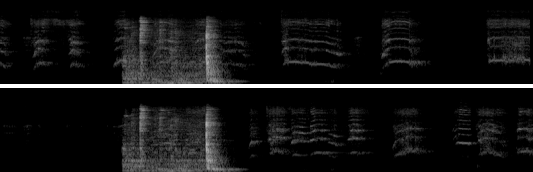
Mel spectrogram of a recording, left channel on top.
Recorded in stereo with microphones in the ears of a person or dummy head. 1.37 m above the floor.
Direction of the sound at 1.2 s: 5° right (ahead or behind).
